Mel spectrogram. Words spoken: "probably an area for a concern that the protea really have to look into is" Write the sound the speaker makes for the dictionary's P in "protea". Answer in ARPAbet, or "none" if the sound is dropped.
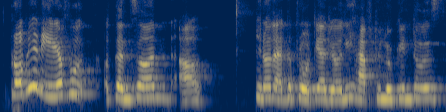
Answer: P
